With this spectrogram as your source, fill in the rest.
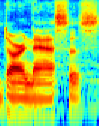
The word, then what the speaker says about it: Darnassus: uh Darnassus thing yeah I say darkness I've always said darkness is but I know it's pronounced Darnassus I know it's pronounced that way but I decide I like darkness but people save Darnassus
